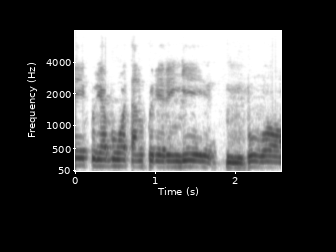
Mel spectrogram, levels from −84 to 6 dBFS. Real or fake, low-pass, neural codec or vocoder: real; 7.2 kHz; none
